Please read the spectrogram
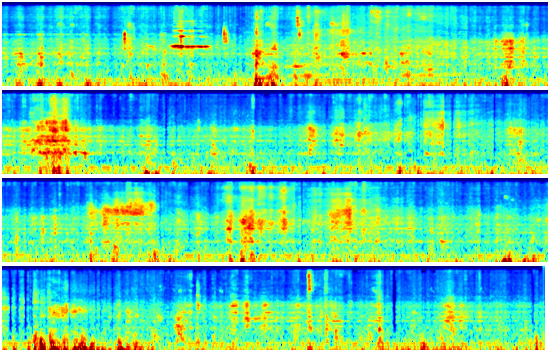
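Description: Wind buffeting the microphone and tyre rumble from an e-bike riding along a paved path, with car traffic passing on the road alongside. Occasional short knocks come from the bike rolling over bumps.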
